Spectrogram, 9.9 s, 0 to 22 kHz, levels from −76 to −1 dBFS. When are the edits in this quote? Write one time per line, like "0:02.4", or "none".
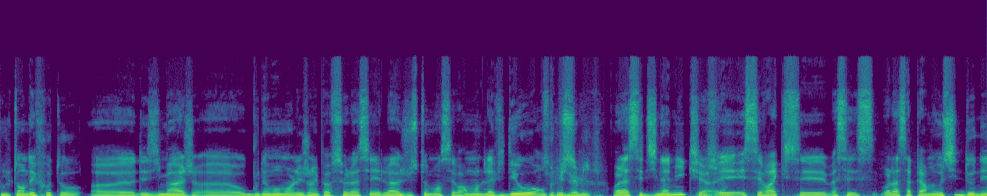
none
